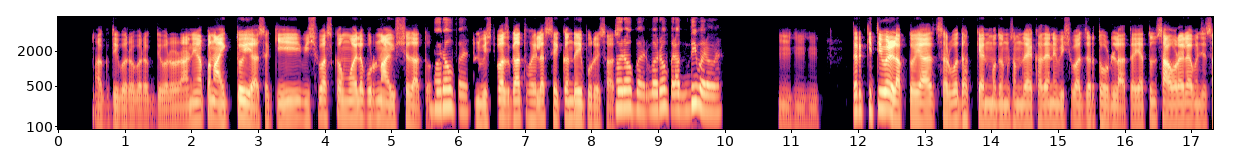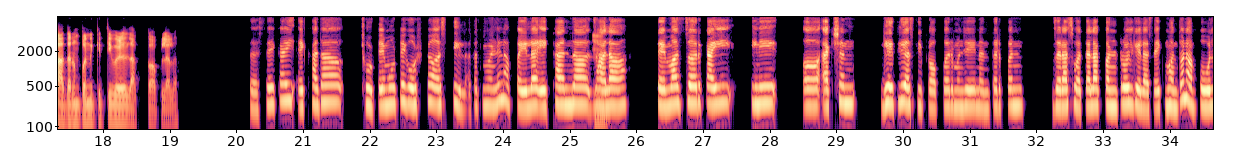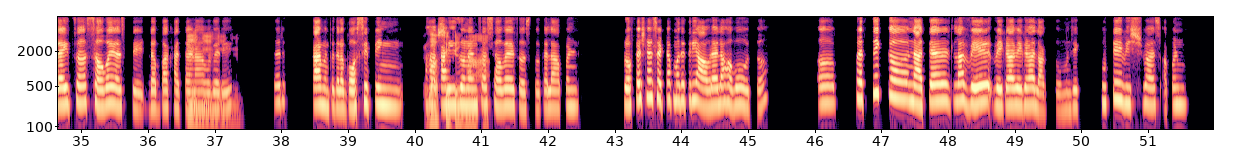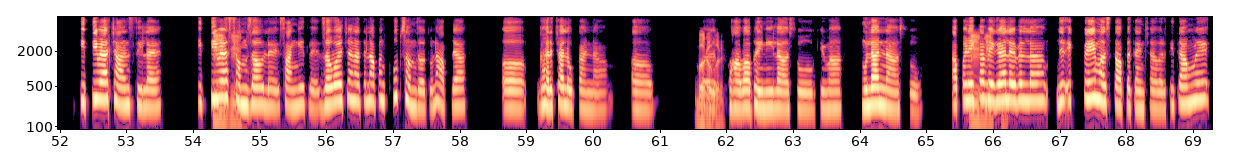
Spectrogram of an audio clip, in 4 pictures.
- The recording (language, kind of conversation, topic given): Marathi, podcast, एकदा विश्वास गेला तर तो कसा परत मिळवता?
- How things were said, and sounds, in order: in English: "सेकंदही"; in English: "एक्शन"; in English: "प्रॉपर"; in English: "कंट्रोल"; in English: "गॉसिपिंग"; in English: "गॉसिपिंग"; in English: "प्रोफेशनल सेटअपमध्ये"; in English: "चान्स"; other background noise; in English: "लेवलला"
